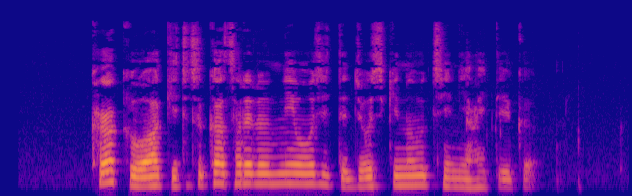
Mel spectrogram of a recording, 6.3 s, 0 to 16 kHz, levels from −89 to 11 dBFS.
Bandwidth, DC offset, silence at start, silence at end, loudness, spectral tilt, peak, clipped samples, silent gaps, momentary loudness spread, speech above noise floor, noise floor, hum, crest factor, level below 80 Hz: 11.5 kHz; under 0.1%; 0.9 s; 1 s; -23 LUFS; -6 dB/octave; -4 dBFS; under 0.1%; none; 16 LU; 47 dB; -69 dBFS; none; 20 dB; -74 dBFS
